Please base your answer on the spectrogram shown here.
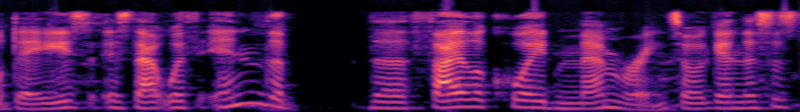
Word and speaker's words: thylakoid: structure is called a thylakoid it's pronounced by as in like your thigh of your leg lacoya and it's actually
